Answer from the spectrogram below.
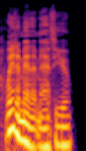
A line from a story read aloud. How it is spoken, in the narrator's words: he sighed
